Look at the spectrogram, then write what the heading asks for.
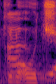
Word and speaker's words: Kinouchi: Bakit Kinuchi yung apelido mo? Kasi Spanish sila. Anong Spanish Kinuchi? Totoo ba? Japanese. Kinouchi. Hindi nga. Tama ba ang bigkas namin? Kinouchi.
